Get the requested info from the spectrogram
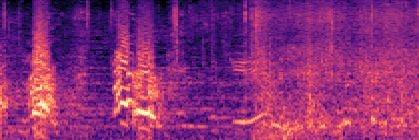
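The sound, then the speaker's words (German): A dog in the Black Forest barks twice in quick succession, loud, followed by a softer whining sound as the barking trails off. “Und ich sag mal so, sogar mein Hund mag's hier.”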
